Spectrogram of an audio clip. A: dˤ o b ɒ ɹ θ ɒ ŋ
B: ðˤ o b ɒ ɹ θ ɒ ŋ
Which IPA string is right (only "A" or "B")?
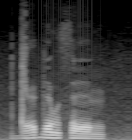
A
